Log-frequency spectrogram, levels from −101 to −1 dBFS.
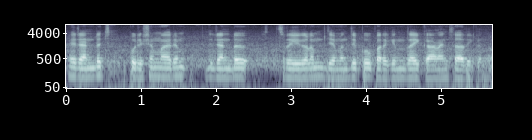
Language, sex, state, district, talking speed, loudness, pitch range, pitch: Malayalam, male, Kerala, Kollam, 85 wpm, -19 LUFS, 110-120 Hz, 115 Hz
